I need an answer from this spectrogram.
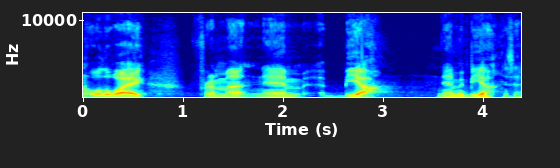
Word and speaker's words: Namibia: says watching Tyson all the way from uh name beer Namibia is that how you pronounce it so there you go it is who someone pronounce it for me Namibia Namibia that's probably 100 right so there you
